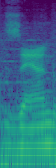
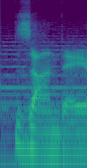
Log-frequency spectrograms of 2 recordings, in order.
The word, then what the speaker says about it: Xande: So Xande, it still keeps that trend of having the emphasis on the first syllable, but then it's just one syllable, you know?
